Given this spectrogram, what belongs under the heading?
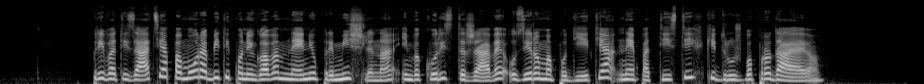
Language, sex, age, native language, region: Slovenian, female, 30-49, Slovenian, Central Slovenia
